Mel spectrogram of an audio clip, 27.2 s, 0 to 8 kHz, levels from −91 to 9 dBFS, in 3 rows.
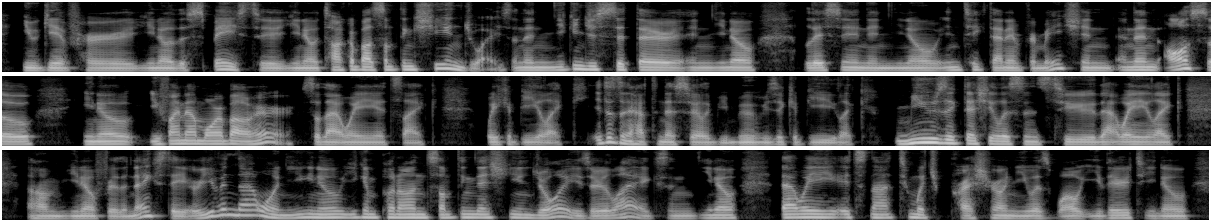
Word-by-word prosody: you 100 -2 0
give 95 0 0
her, 95 -2 0
you 90 +1 -4
know, 95 -1 +2
the 95 0 -4
space 135 -3 0
to, 100 - -5
you 95 0 -1
know, 95 0 +2
talk 115 +5 -2
about 120 -3 +4
something 130 +1 +1
she 150 +7 0
enjoys, 110 - -2
and 105 - -2
then 105 0 +2
you 115 - -1
can 145 +4 +3
just 135 0 +2
sit 125 -1 +1
there 110 -2 +5
and, 100 0 -3
you 105 - -3
know, 105 0 +1 0.3
listen 100 +1 +1
and, 95 -1 0
you 95 - -1
know, 100 0 0
intake 115 +4 -4
that 100 -1 0
information, 100 - -1
and 110 +1 -1
then 115 -1 +4
also, 110 - +4 0.4
you 105 - 0
know, 110 0 +3
you 110 - -3
find 125 +2 +2
out 125 - +3
more 120 0 +4
about 115 -3 +3
her, 175 -5 -2
so 100 - -4
that 95 -2 +1
way 90 -1 -1
it's 90 0 -6
like 80 0 -6 0.4
we 95 -1 -1
could 90 - -9
be 95 +1 -4
like, 85 +2 -6
it 140 - -2
doesn't 170 -10 +2
have 100 -3 -1
to 105 - -11
necessarily 95 -2 -1
be 85 -1 -7
movies, 90 +1 -1
it 95 - -3
could 95 - -9
be, 90 -1 -4
like, 90 +2 -8 0.2
music 150 +2 +7
that 125 -2 +2
she 120 - -1
listens 105 -2 0
to, 100 -2 -1
that 100 +1 -1
way, 100 0 +1
like, 95 -2 -2 0.4
um, 95 -1 -1
you 95 - -2
know, 95 -1 +2
for 95 -1 -4
the 90 - -2
next 190 - -1
date 90 -2 -1
or 100 - -1
even 220 - 0
that 225 -1 -1
one, 130 - +1
you 130 +5 0
know, 135 0 +3
you 130 0 -1
can 135 -2 +2
put 135 0 0
on 130 0 +4
something 130 +1 -1
that 130 -1 +1
she 135 0 -4
enjoys 115 - -1
or 100 +1 +1
likes, 100 -4 -4
and, 100 0 -6
you 110 0 -5
know, 115 0 +1 0.3
that 135 0 +5
way, 140 -1 +4
it's 135 +1 -3
not 130 +1 -1
too - - -4
much 125 -2 -2
pressure 105 +1 -3
on 105 -1 +1
you 95 +1 -1
as 100 +1 -3
well 95 +2 0
either 95 +4 -1
to, 105 - -12
you 95 - -8
know, 95 0 -1
105 Hz, 245 wpm, -23 LUFS, 95-125 Hz, 0.4 s, music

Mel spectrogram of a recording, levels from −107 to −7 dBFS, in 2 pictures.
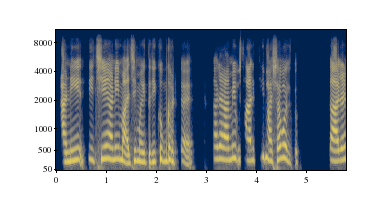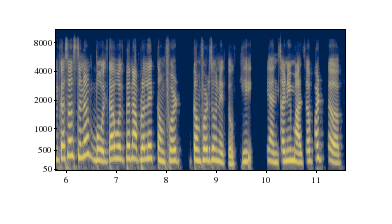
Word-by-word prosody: आणि 245 +5 +1 0.2
तिची 280 +2 -1
आणि 280 0 +2
माझी 190 +4 +1
मैत्री 220 -2 0
खूप 250 -5 0
घट्ट 235 - -4
आहे - - -4 0.4
कारण 285 0 0
आम्ही 275 +3 +2
सारखी 260 +4 -4
भाषा 260 +4 +1
बोलतो. 255 -9 -1 0.7
कारण 260 +2 +3
कसं 335 +5 +3
असतं 335 -2 -1
ना, 375 +3 +3 0.2
बोलता-बोलताना 280 +4 +2
आपल्याला 275 +2 +2
एक 300 0 -1
कम्फर्ट, 250 0 +1 0.3
कम्फर्ट 260 -1 +3
झोन 260 -3 +1
येतो, 195 -4 -3
की 225 +6 -5 0.4
यांचं 225 0 -3
आणि 245 +2 +2
माझं 220 +1 +1
पटतं. 270 -8 -1
260 Hz, 150 wpm, -23 LUFS, 230-285 Hz, 0.7 s, कारण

